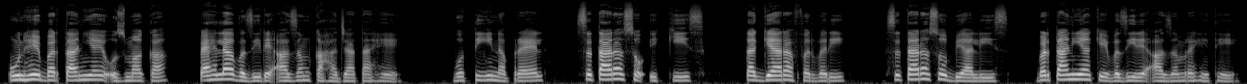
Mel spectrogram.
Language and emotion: Urdu, neutral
